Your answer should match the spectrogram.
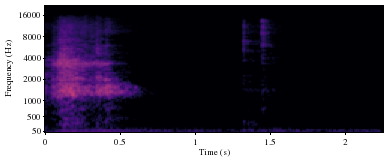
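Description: Near silence, with a faint exhaled breath in the first half-second.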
